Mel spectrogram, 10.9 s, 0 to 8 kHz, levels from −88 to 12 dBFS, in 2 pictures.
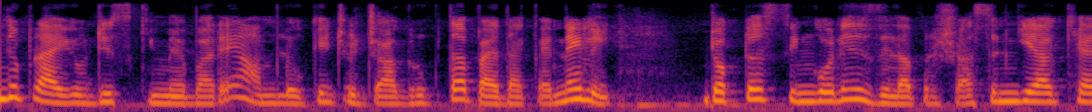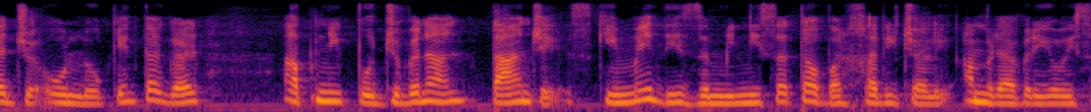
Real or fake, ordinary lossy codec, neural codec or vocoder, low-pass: fake; none; codec, 44.1 kHz, 7.8 kbps, DAC; 7.2 kHz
